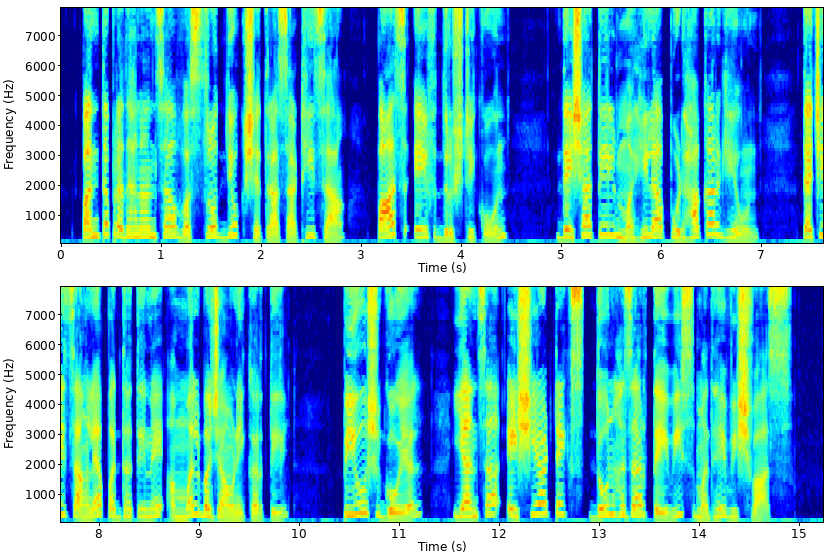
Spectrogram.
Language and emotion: Marathi, neutral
